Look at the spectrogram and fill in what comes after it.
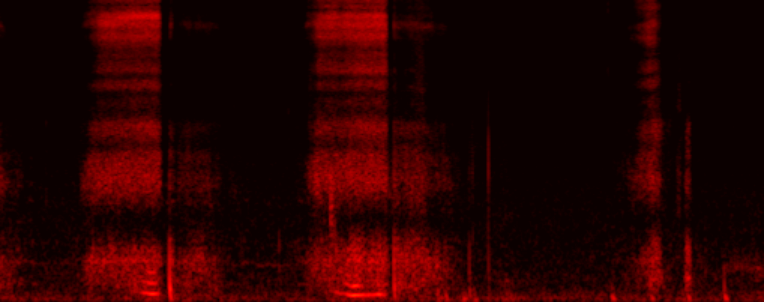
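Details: Puppy sleeping noises: soft, raspy, snorting breaths with small snuffles between them; ordinary puppy snoring.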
